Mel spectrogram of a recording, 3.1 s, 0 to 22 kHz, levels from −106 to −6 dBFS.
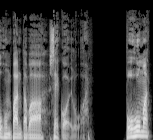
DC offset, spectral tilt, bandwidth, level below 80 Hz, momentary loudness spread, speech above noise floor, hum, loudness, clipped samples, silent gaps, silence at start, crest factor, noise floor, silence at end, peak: under 0.1%; -5 dB/octave; 16 kHz; -38 dBFS; 17 LU; over 68 dB; none; -22 LUFS; under 0.1%; 1.90-2.42 s; 0 s; 20 dB; under -90 dBFS; 0.1 s; -4 dBFS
